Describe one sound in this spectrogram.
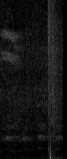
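A football is kicked hard with a sharp thud.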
